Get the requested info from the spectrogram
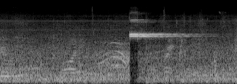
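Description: A referee's whistle blown once, a short, steady, shrill note about a second and a quarter in, over the babble of voices and shouts in a crowded gym.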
